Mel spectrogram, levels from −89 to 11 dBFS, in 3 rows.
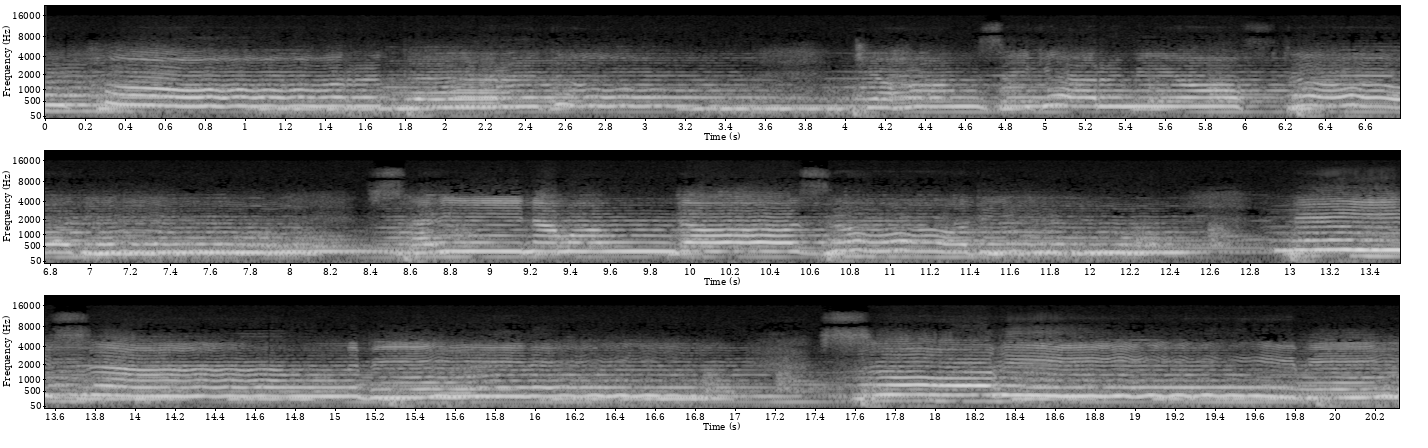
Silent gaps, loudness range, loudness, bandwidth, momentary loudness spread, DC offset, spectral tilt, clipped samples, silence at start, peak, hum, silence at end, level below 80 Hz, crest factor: none; 3 LU; -14 LUFS; 11.5 kHz; 7 LU; under 0.1%; -7 dB/octave; under 0.1%; 0 s; -2 dBFS; none; 0 s; -44 dBFS; 12 dB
